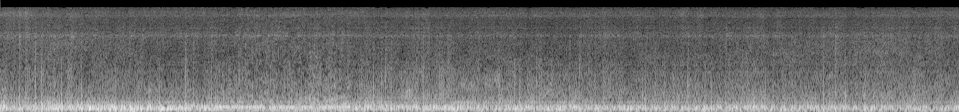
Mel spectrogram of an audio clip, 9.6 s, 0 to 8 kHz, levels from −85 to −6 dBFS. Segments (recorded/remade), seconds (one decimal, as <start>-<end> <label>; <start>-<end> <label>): 0.0-2.2 remade; 2.2-3.5 recorded; 3.5-9.6 remade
